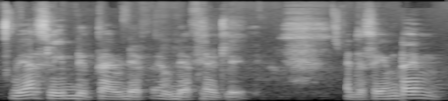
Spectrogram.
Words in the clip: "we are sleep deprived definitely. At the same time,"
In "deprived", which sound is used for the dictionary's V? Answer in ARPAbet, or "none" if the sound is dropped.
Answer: V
